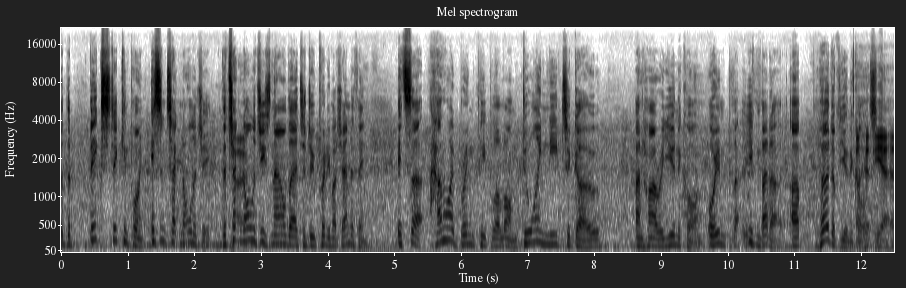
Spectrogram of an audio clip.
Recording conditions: busy venue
